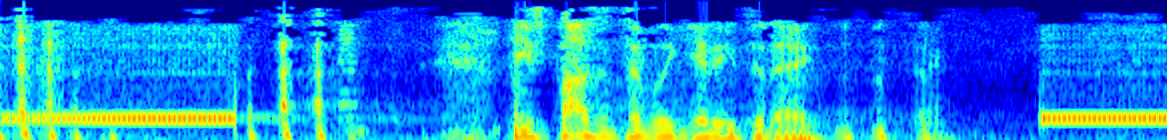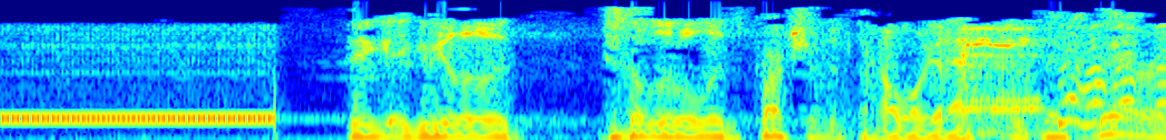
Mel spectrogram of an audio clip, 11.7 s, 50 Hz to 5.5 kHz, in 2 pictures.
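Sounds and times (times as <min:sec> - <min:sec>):
phone ringing with a steady electronic tone: 0:00.0 - 0:01.3, 0:05.2 - 0:07.3
speech: 0:02.6 - 0:04.5, 0:07.6 - 0:11.6.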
